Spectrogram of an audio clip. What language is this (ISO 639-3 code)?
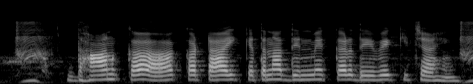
bho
